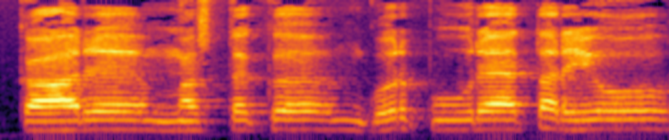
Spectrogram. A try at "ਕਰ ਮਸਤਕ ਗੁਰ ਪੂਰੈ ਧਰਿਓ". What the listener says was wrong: ਇਹ ਪਾਠ ਨਾ ਕਰ ਮਸਤਕ ਇਕੱਠਾ ਨਹੀਂ ਕਹਿਣਾ, ਨਖੇਰ ਕੇ ਪੜਨਾ। ਕਰ ਮਸਤਕ ਗੁਰ ਪੂਰੈ ਧਰਿਓ।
